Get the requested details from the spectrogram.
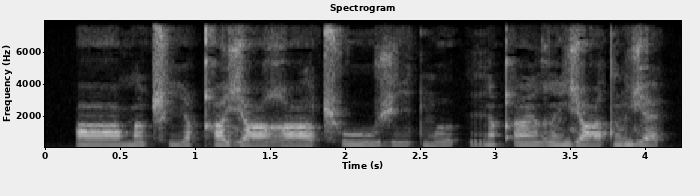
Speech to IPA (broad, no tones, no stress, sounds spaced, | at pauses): ɑː m ɑ̃ ʈ͡ʂʰ iː qʰ ʌ ʑ ɑː ʁ ɑː ʈ͡ʂʰ uː ʒ iː t m ʊ | r ĩ qʼ ɛ̃ː ʁ ĩ ʑ ɑː t ũ ʑ æ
